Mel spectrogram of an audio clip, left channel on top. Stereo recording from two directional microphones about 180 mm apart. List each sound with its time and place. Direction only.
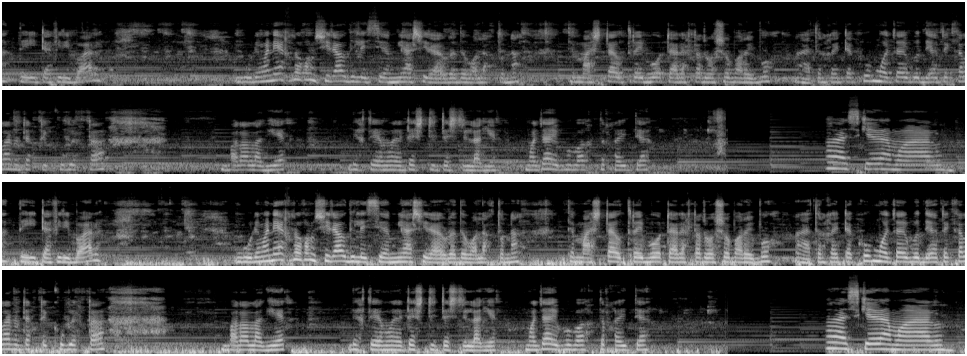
0.0 s speech: 45° right (ahead or behind)
2.0 s speech: 40° right (ahead or behind)
17.8 s speech: 40° right (ahead or behind)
